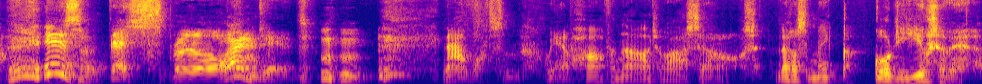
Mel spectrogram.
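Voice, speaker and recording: An actor playing a brisk, commanding English detective in a radio drama, incisive and theatrical. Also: male voice, a little high, wildly swooping pitch, sharp tone, slightly rough, heavily acted. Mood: gleeful. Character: brisk, commanding, keen-minded male detective.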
